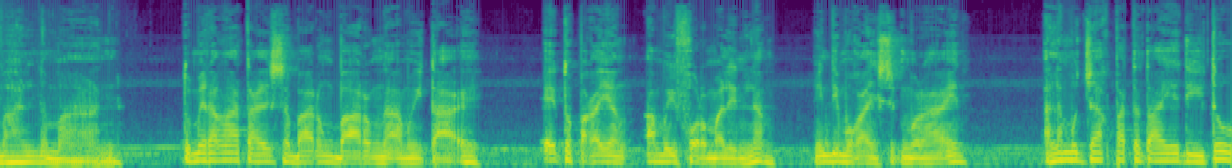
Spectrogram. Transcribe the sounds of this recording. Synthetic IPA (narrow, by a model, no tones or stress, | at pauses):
mɐɦalnɐma̰n | t̪ʊmɪɾaŋat̪aːjosɐbaːɾoŋbaːɾo̞ŋnɐʔɐ̰mojt̪a̰ːʔɛ | ʔɛt̪o̞pɐkɐjaŋʔɐmojfoɾmɐlɪnlaŋ | hɪnd̪iːmokaʔjɪŋsɪk̚mʊɾaːʔɪn | ʔɐlamːod͡ʒak̚pɐt̪nɐt̪aːjod̪iːt̪o̞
